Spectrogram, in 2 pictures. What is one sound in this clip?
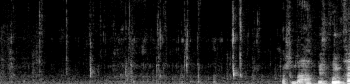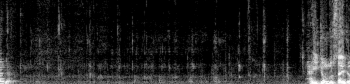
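Food is chewed and crunched close to a microphone.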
